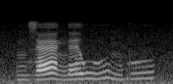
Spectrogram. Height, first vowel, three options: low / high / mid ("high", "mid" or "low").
low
